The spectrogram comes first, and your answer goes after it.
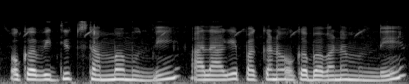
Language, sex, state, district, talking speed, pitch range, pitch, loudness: Telugu, female, Telangana, Mahabubabad, 115 wpm, 215-235 Hz, 225 Hz, -14 LUFS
